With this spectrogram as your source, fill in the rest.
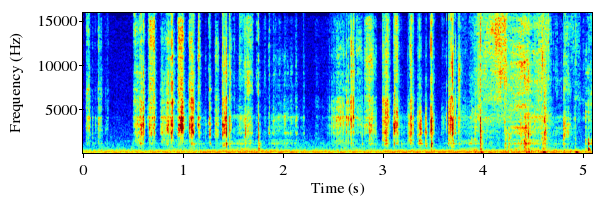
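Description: Scissors cutting paper along fold lines for a candy holder, a series of quiet close snips and crisp rustles in an irregular rhythm over a low steady hum.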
